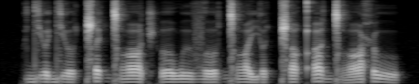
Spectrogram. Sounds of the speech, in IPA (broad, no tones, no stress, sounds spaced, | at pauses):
dʲ ɤː dʲ ɤː ǁ ɛ ɡ͡ǀ ɑː t͡ʃʼ ɤː w ɯː v ɤː ɡ͡ǀ ɑː j ə ǁ ə qʼ ɯː ɡ͡ǀ ɑː ħ uː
